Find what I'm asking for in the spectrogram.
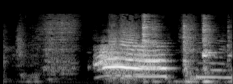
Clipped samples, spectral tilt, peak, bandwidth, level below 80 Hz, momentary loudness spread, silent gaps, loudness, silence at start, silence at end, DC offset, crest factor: under 0.1%; -2.5 dB/octave; 0 dBFS; 11.5 kHz; -54 dBFS; 22 LU; none; -9 LUFS; 0.45 s; 0 s; under 0.1%; 12 dB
